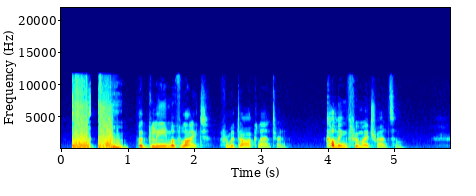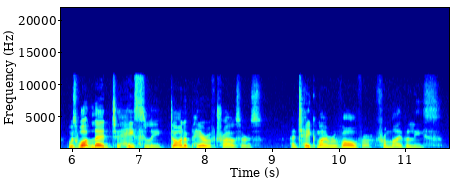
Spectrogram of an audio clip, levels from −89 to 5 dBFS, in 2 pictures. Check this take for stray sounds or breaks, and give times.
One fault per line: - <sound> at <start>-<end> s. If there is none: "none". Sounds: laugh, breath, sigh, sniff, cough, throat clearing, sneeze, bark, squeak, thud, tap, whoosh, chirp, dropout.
- cough at 0.2-1.0 s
